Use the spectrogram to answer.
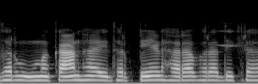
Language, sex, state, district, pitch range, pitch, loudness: Hindi, female, Jharkhand, Garhwa, 190-195 Hz, 190 Hz, -18 LUFS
